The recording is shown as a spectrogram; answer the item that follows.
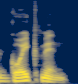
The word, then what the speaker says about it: Goykhman: My birth name is Ellie Mayer Goykman, G-O-Y-K-H-M-A-N.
